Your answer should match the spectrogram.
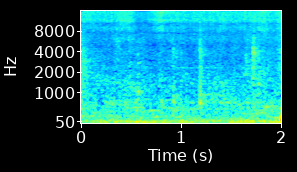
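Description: A few faint, short ticks of a marker tip on a whiteboard as a word is finished, over quiet room hiss.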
